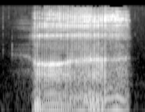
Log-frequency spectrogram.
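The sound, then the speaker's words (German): A single deep, rumbling snore from the Professor lasting over a second, loud, with a rough buzzing texture that swells and then cuts off into quiet. “Hört er auf einmal ganz laut, aber es ist nur der Professor, der einen tiefen Schnarcher getan hat.”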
